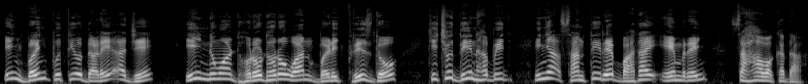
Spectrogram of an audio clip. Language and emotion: Santali, angry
